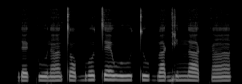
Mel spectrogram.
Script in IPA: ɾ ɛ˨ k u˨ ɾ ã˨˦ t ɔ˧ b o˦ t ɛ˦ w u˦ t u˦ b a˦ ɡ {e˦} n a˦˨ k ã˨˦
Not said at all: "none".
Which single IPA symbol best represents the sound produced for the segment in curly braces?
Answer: i˦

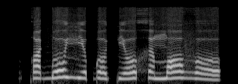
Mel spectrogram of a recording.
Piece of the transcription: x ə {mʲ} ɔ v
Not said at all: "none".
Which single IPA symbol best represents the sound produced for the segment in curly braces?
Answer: m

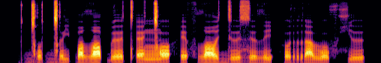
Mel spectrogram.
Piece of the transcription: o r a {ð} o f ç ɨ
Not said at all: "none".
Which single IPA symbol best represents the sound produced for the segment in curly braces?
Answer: β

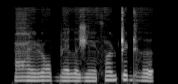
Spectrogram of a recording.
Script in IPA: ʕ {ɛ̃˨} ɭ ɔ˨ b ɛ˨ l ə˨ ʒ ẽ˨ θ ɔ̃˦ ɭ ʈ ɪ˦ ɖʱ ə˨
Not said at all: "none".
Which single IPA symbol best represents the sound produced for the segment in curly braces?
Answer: ɛ̃˨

